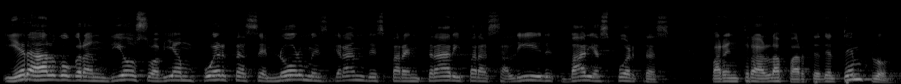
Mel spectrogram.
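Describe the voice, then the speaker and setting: High-voiced man preaching a sermon. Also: a little slow. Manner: vivid storytelling while pointing to projected pictures. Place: church.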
